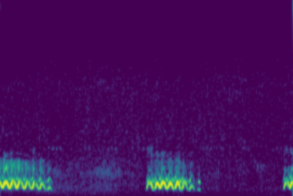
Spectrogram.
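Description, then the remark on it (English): An ostrich calls in loud, warbling bursts, each about half a second long, repeating at a steady interval of roughly one and a half seconds, with quiet pauses and no talking. “That, my friends, was an ostrich.”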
